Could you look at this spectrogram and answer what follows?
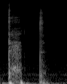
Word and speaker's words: det: it's det and not det. Det. A lot of the, well, I would say half of the time, a final letter is not pronounced in Norwegian.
